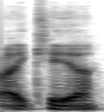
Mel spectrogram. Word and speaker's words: IKEA: Should it be IKEA or IKEA?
